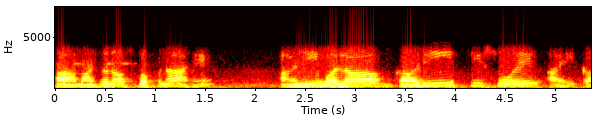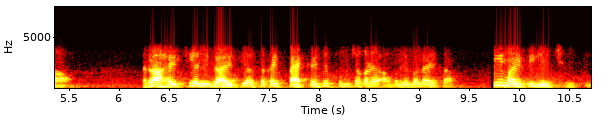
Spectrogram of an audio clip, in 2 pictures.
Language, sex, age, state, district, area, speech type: Marathi, female, 45-60, Maharashtra, Mumbai Suburban, urban, conversation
